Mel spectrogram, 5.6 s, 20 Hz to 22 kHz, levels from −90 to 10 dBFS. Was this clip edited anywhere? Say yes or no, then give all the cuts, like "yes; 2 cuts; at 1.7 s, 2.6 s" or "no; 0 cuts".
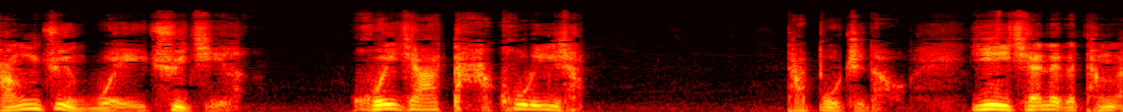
no; 0 cuts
